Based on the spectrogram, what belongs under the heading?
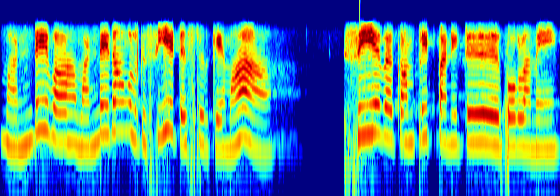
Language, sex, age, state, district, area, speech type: Tamil, female, 18-30, Tamil Nadu, Cuddalore, rural, conversation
